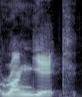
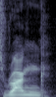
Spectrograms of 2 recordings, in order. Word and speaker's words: Rangnick: So we're being told it's not Rangnick, it's Rangnick.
